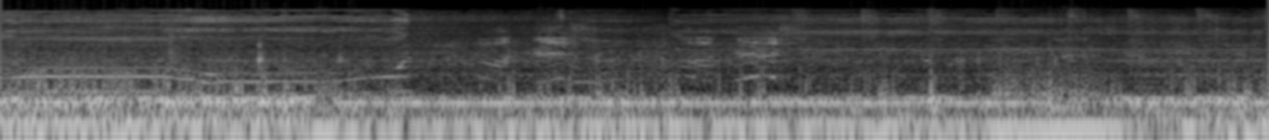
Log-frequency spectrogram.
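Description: A steady low engine rumble, the loudest sound, with a faint voice under it.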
